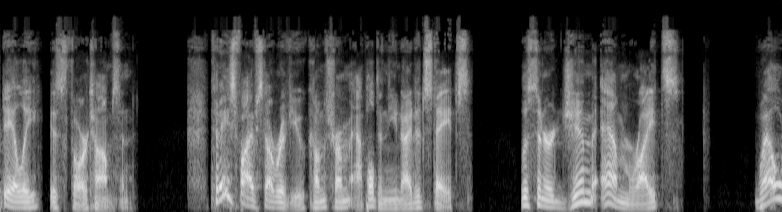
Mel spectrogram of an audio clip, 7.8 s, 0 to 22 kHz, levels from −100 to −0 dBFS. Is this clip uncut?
no; 1 cut; at 3.8 s

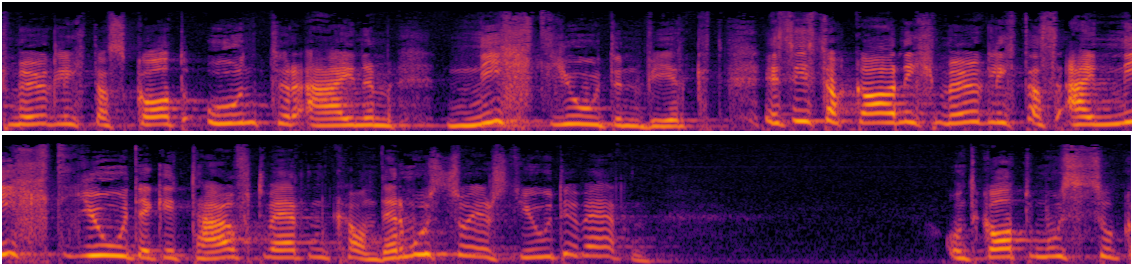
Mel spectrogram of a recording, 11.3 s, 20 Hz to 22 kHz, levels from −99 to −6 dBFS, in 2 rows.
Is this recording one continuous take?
yes; 0 cuts

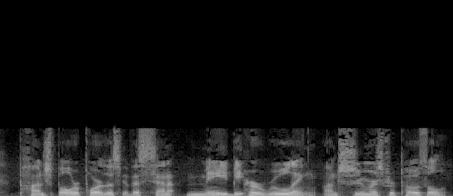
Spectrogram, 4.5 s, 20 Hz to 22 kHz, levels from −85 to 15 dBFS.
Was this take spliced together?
yes; 3 cuts; at 1.2 s, 1.8 s, 2.4 s

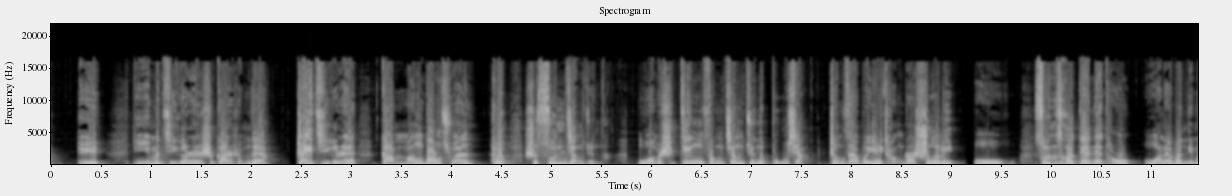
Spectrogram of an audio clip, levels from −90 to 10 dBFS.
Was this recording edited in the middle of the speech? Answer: yes; 1 cut; at 9.1 s

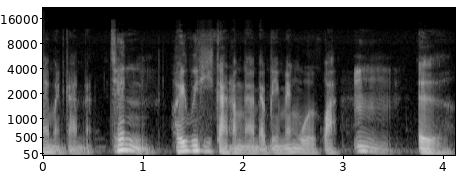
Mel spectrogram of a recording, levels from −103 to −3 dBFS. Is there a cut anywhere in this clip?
yes; 1 cut; at 1.2 s

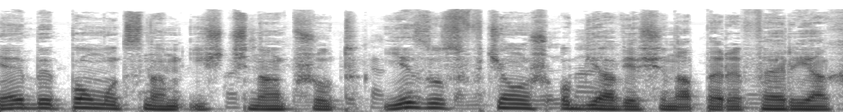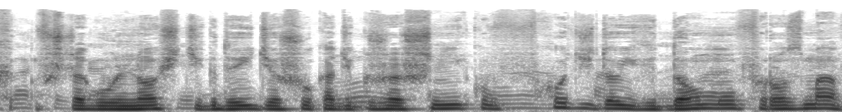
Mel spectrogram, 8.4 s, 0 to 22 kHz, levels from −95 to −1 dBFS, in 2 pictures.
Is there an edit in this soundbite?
no; 0 cuts

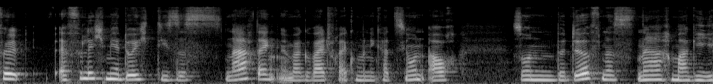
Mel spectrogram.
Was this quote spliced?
no; 0 cuts

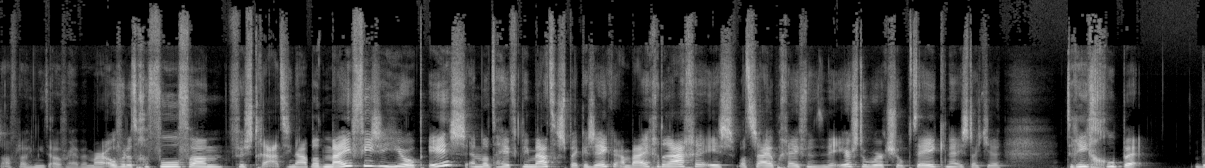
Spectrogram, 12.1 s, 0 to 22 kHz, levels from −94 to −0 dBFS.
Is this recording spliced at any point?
yes; 1 cut; at 3.1 s

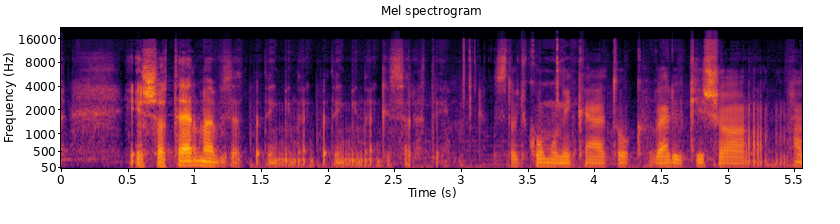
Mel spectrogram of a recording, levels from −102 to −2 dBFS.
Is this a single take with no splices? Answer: no; 2 cuts; at 1.9 s, 3.3 s

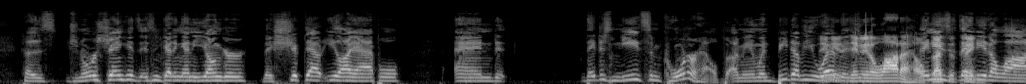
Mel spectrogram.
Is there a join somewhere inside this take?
yes; 1 cut; at 2.6 s

